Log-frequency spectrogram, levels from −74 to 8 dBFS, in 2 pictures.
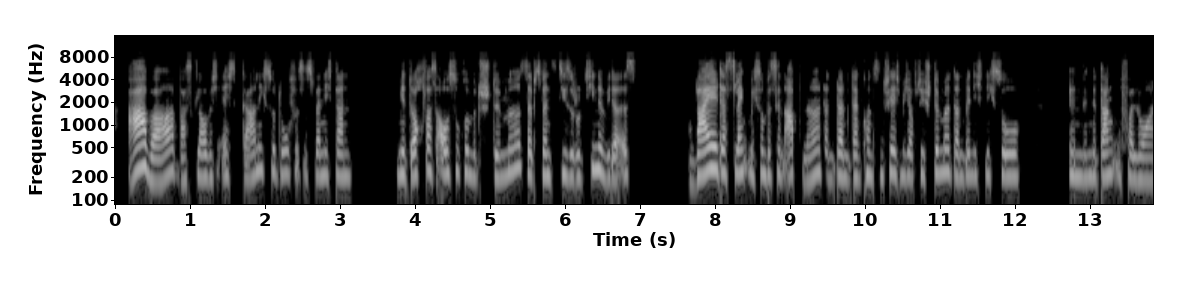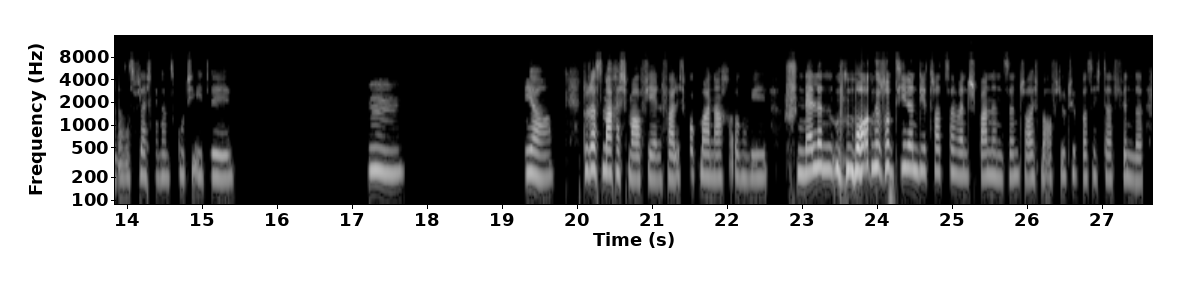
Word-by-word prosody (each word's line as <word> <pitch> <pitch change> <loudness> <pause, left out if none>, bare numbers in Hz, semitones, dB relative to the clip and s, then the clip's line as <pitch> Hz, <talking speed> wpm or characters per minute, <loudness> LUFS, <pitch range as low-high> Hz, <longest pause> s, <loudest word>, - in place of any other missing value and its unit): Aber, 225 -3 +7
was, 185 +1 -5
glaube 200 -1 -3
ich, - - -6
echt 210 - -6
gar 205 - -2
nicht 250 0 -4
so 235 - -4
doof 220 0 -8
ist, - - -6
ist, - - -3
wenn 210 0 -4
ich 215 - -6
dann 205 -1 -3 0.6
mir 220 0 -1
doch 215 +1 +1
was 245 -3 -1
aussuchen 230 0 -1
mit 205 - -6
Stimme, 220 +7 -2
selbst 220 -2 -2
wenn's 210 -2 -3
diese 210 -3 -3
Routine 230 +4 -3
wieder 190 -1 -2
ist, - - -5 0.7
weil 220 +9 +7
das 235 -1 0
lenkt 230 +3 0
mich 220 - -4
so 225 - -4
'n - - -5
bisschen 215 +1 -5
ab, 220 - +2
ne? 200 +6 -5
Dann 220 -3 -10
dann 205 -2 0
dann 200 -1 -2
konzentriere 215 +2 -3
ich 210 - -7
mich 210 0 -6
auf 195 - -7
die 215 - -6
Stimme, 235 +1 -2
dann 205 -2 -4
bin 210 +1 -6
ich 210 +2 -8
nicht 215 -2 -3
so 205 -1 -3 0.6
in 210 -2 -5
den 200 +1 -9
Gedanken 210 +1 -1
verloren. 185 -2 -5
Das 100 - -11
ist - - -6
vielleicht 210 -1 -7
'ne 200 - -17
ganz 205 0 -11
gute 235 +5 -6
Idee. 205 -1 -5 1.8
Mhm. 235 -2 -1 1.6
Ja. 210 -3 +1 0.4
Du, 245 - -1
das 255 -1 +5
mache 235 -1 +7
ich - - +3
mal 195 -1 +4
auf 190 - -3
jeden 190 -2 -3
Fall. 195 -1 0
Ich 215 - -9
gucke 225 +1 -8
mal 210 -1 +1
nach 200 0 -2
irgendwie 200 0 -9 0.2
schnellen 255 +3 +4 0.2
Morgenroutinen, 265 +1 +7
die 245 -1 -1
trotzdem 235 0 -4
entspannend 210 -1 +1
sind, 210 +1 -7
schaue 195 0 -2
ich - - -12
mal - - -7
auf - - -10
YouTube, 215 +1 -11
was 200 +1 -8
ich 205 - -10
da 200 -1 -7
finde. 190 -3 -8
215 Hz, 195 wpm, -23 LUFS, 200-230 Hz, 1.8 s, Aber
